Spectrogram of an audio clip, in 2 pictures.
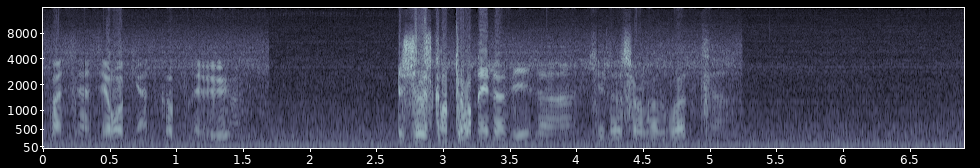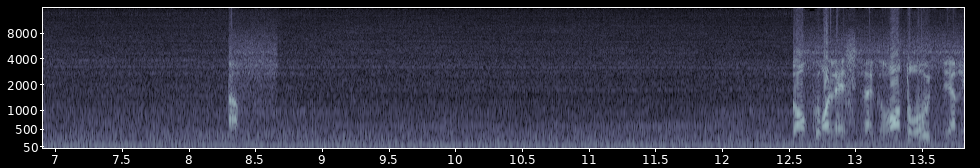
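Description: A small plane's propeller engine drones steadily.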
